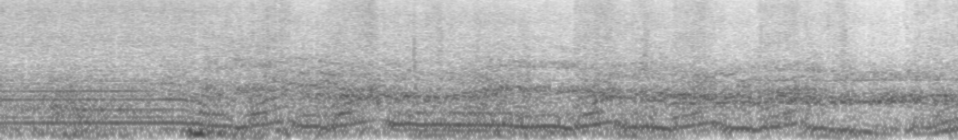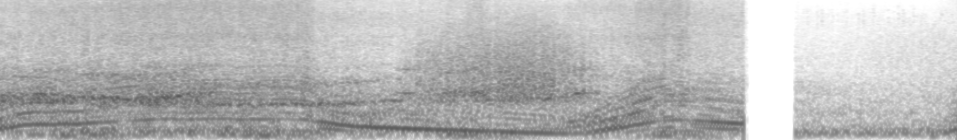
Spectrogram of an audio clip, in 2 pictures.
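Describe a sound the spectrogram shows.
A car engine revs up and down sharply.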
